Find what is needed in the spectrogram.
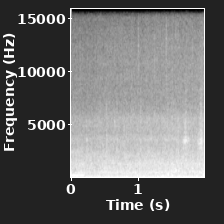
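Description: Steady rush of water with a low, even hum beneath it: water leaking through the lock gates and the narrowboat's engine idling while the boat sits in the lock.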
